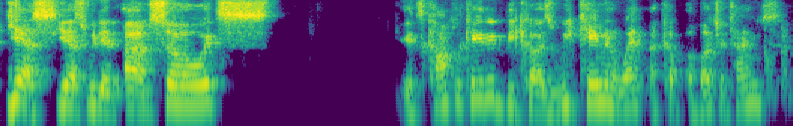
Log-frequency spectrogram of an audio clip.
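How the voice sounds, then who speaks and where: A man's voice: high voice, unhurried. A man from Mexico who leads a church's contemporary worship, chatting easily as an interview guest, laughing often and restarting his sentences. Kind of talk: casual interview chat.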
